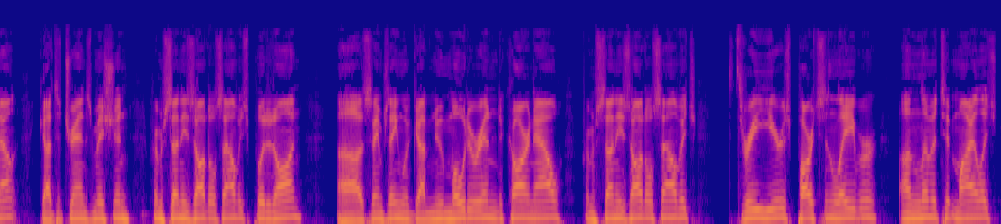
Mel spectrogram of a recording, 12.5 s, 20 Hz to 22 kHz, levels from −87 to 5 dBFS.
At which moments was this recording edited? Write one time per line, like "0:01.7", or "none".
none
